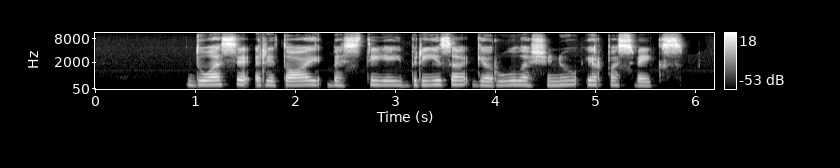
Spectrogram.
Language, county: Lithuanian, Šiauliai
